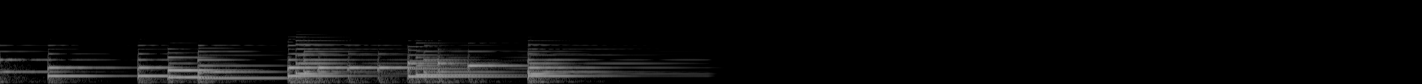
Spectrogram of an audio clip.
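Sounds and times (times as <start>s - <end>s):
piano duet: 0.0s - 7.1s.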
